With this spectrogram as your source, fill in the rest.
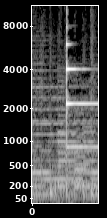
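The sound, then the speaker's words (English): A single bright clink of a snifter glass in a toast halfway through, its high ringing tone lingering and slowly fading over a quiet, steady background with faint tonal hum. “Cheers and take a sip of my Cigar Dave Teeny served in a snifter, not a martini glass”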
